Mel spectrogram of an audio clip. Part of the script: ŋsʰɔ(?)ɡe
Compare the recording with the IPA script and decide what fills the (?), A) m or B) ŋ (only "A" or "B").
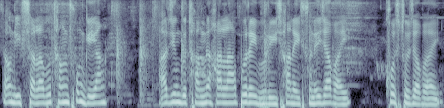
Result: A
